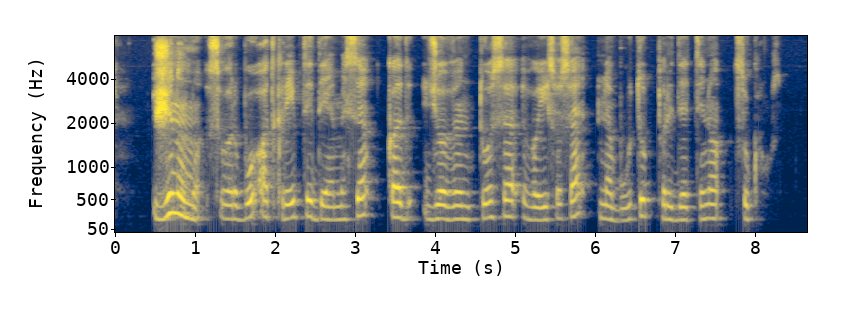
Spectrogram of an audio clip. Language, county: Lithuanian, Vilnius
